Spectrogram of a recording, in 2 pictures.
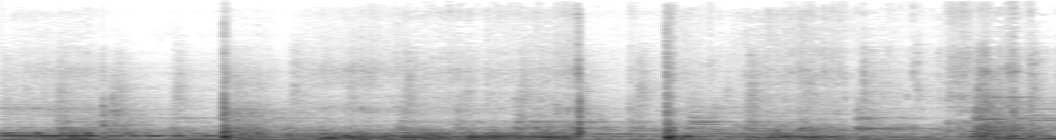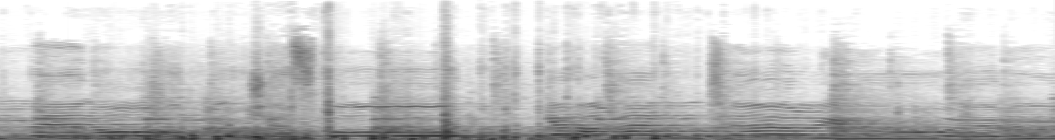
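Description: Skateboard wheels rolling on pavement, with several sharp clacks of the board popping and landing, the loudest about three seconds in, over music.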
